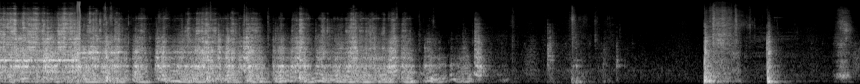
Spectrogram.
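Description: A dry, ungreased vice screw thread turns with a loud grinding, scraping rasp for several seconds, then breaks into a few sharp creaks and knocks separated by near silence.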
